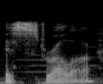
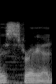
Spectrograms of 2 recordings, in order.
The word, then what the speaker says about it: Estrella: And then meet her roommate, Luna Estrella, or Estrella, depending on how you want to pronounce it.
